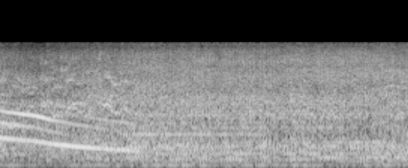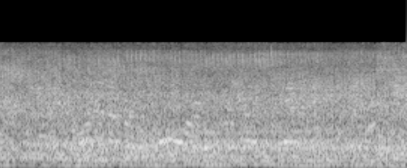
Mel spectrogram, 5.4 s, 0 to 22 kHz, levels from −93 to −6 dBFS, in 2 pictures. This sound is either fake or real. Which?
real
